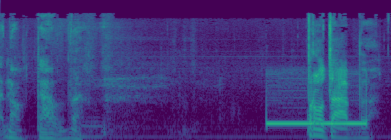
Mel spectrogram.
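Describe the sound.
A telephone call sounds a single steady, even ringing tone that lasts about a second. People talk before it and over it.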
